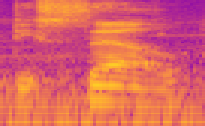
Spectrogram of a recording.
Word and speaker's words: Di Ser: And it's from the house of Dicel. It's spelled like Dicer. I'll put it up on the screen, but it's pronounced Dicel.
